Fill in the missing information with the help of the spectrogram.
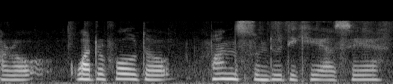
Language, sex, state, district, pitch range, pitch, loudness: Nagamese, female, Nagaland, Dimapur, 215-240 Hz, 220 Hz, -19 LUFS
